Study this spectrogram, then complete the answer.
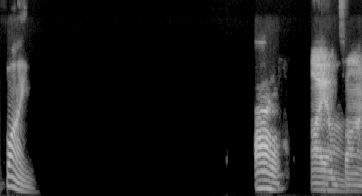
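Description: A man speaks in short phrases over an online call.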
